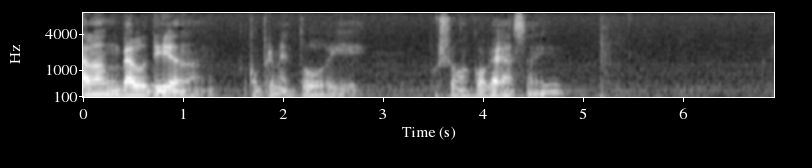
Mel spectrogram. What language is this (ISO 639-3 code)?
por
